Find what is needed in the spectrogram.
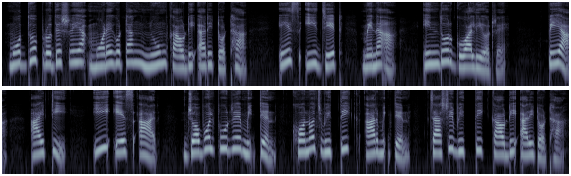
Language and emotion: Santali, neutral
